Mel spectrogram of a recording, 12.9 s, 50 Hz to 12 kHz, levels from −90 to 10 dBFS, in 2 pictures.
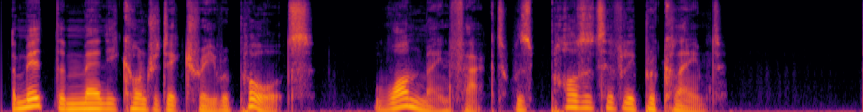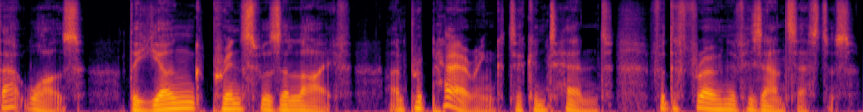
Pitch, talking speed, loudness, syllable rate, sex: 110 Hz, 125 wpm, -19 LUFS, 4.9 syllables/s, male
